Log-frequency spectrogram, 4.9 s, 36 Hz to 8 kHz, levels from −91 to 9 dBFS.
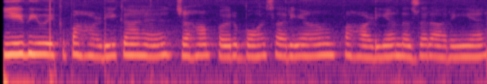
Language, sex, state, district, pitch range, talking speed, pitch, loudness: Hindi, female, Chhattisgarh, Raipur, 215-235 Hz, 185 wpm, 225 Hz, -21 LUFS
